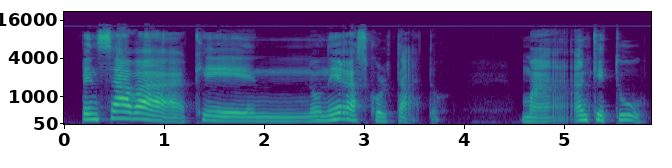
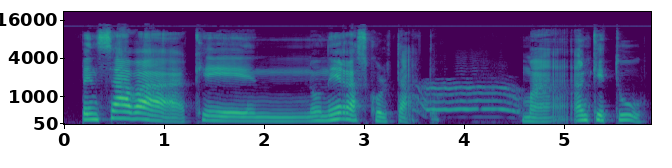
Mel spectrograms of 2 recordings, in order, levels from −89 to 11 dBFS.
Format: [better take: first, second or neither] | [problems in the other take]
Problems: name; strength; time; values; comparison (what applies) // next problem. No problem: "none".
first | dog barking; faint; from 3.5 to 4.5 s; peak 10 dB below the speech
